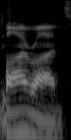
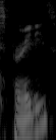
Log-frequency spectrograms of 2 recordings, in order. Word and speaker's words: Spyrides: But he can probably tell you about Spy rides. So that's how it's spelt, and but it's actually Spirides. But yeah, a lot of people go spy rides.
